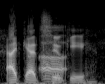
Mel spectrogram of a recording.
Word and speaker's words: Akatsuki: Yeah, that was well done by I need to look up the name of this team so I know how to pronounce it. Yeah, Akatsuki.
